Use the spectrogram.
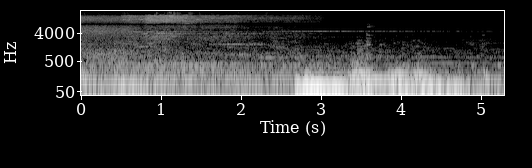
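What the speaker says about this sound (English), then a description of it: "These trains were never meant to run non-stop like this." A train rolls steadily along its rails in 1000xResist, a continuous low rumble with faint wheel squeal, then a heavier thump and clatter as the carriages jolt partway through.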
